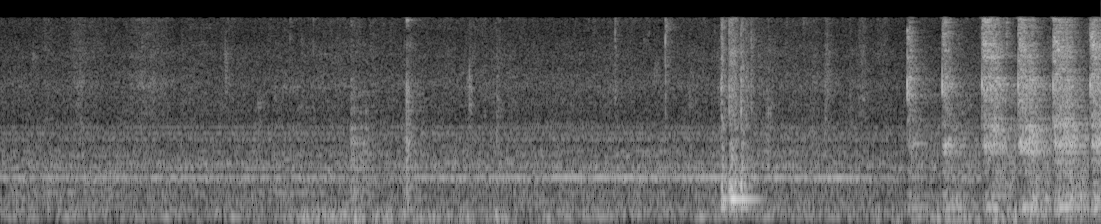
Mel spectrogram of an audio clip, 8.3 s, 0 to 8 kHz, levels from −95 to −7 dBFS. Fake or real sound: real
